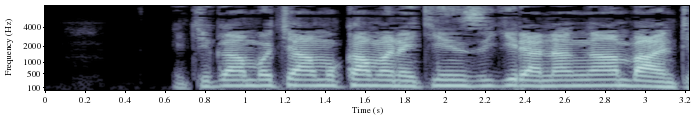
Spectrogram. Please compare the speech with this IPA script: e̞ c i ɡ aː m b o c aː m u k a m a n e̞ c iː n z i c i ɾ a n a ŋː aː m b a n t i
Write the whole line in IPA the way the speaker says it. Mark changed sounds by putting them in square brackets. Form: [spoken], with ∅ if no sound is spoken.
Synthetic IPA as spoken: e̞ c i ɡ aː m b o c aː m u k a m a n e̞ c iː n z i [ɟ] i ɾ a n a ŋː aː m b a n t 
